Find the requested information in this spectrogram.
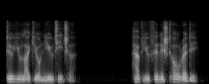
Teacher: Rising intonation. The pitch of the voice rises at the end of a sentence. Rising intonation invites the speaker to continue talking.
